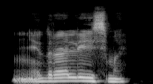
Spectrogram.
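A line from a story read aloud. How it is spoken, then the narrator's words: Gloomy admission. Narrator (Russian): мрачно признался Дарс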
